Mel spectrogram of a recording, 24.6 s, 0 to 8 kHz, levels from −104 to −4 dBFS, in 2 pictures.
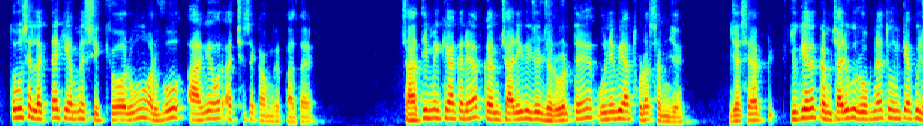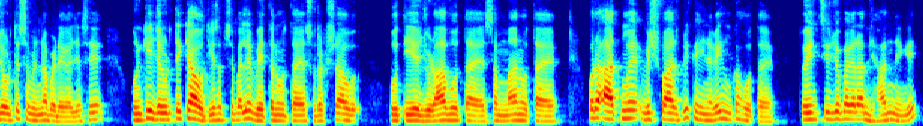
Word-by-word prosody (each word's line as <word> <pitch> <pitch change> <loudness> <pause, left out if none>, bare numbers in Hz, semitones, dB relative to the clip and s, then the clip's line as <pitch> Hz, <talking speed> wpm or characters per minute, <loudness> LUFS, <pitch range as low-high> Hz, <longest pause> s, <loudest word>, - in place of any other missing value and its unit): तो 205 - +4
उसे 215 +2 +2
लगता 180 0 +1
है 205 - +4
कि 200 0 +1
अब 180 - +2
मैं 180 - -1
सिक्योर 155 -2 -1
हूँ 195 +6 -2
और 165 -5 -1
वो 205 +4 +3 0.3
आगे 155 +5 -1
और 190 +2 -1
अच्छे 160 0 -17
से 160 -1 -9
काम 130 -4 -7
कर 120 - -8
पाता 115 -2 -8
है। 115 +3 -10 1.2
साथ 145 0 +3
ही 200 - +4
में 195 0 0
क्या 190 0 +2
करें 185 0 +1
आप 220 +1 0
कर्मचारी 165 -2 +2
की 190 0 +2
जो 175 0 +1
ज़रूरतें 145 +4 +1
हैं, 205 +3 -1
उन्हें 170 +2 -1
भी 190 - +5
आप 175 -1 +1
थोड़ा 155 0 0
समझे, 125 -7 -5 0.6
जैसे 135 +2 -2
आप 150 0 -1
क्योंकि 170 +4 0
अगर 215 +1 +6
कर्मचारियों 175 +1 +3
को 210 - +4
रोकना 170 0 +1
है 195 - 0
तो 205 +1 -1
उनकी 190 0 -1
आपको 190 +1 +1
ज़रूरतें 155 +1 0
समझना 150 -4 -2
पड़ेगा, 120 -4 -2
जैसे 160 +9 -6 0.4
उनकी 150 +5 +3
ज़रूरतें 160 +2 +1
क्या 185 0 +5
होती 145 -5 +4
है? 145 - -1
सबसे 150 0 -6
पहले 160 +5 +1
वेतन 140 +1 +1
होता 135 -1 -2
है, 135 0 +1
सुरक्षा 130 +4 -3 0.6
होती 140 0 0
है, 140 -1 +4
जुड़ाव 135 +3 +3
होता 145 -2 -1
है, 125 -1 -2
सम्मान 135 +2 -2
होता 135 -1 -3
है 125 0 -3 0.5
और 205 - +3
आत्मविश्वास 170 -3 +4
भी 205 - -1
कहीं 175 -7 -4
न 145 -1 -2
कहीं 165 +4 0
उनका 175 0 -5
होता 135 -6 -5
है, 115 -1 -6 0.4
तो 165 - +1
इन 165 +1 +2
चीज़ों 175 0 -1
पे 175 - -1
अगर 170 0 +3
आप 170 -1 +2
ध्यान 140 +3 -3
देंगे, 135 0 -4
160 Hz, 210 wpm, -22 LUFS, 140-180 Hz, 1.2 s, अगर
